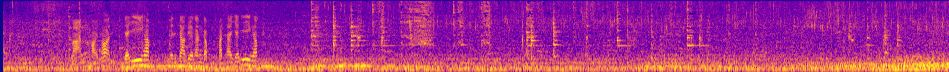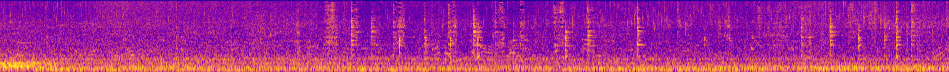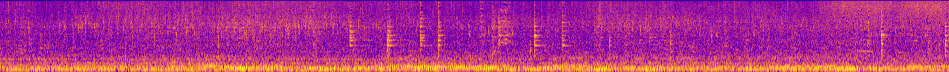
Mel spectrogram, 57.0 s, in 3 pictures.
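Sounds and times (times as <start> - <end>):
batter frying in hot oil: 0.1 - 56.9
spatula scraping pan: 6.1 - 15.2, 24.4 - 37.6, 44.2 - 50.4.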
